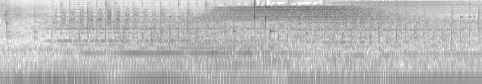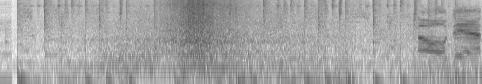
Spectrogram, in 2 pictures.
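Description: A Renault Twingo drives through a sewage tunnel beneath Belfast, loud water splashing and surging around it in the second half after a steady engine drone, with turbulent rushing bursts echoing in the enclosed space.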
